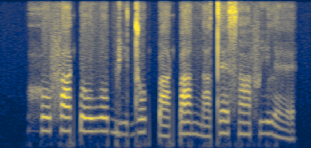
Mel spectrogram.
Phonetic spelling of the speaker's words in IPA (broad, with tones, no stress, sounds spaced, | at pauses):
h o˧ f a˦ k͡p o˦ w o˦ b i˧ d o˦ k͡p a˧ k͡p a˦ n a˧ t ɛ˦ s ã˧ f i˧ l ɛ˨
